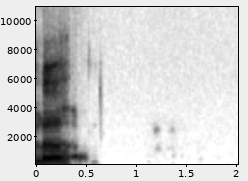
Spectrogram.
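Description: A man's voice trailing off in a hesitant 'uh', then about a second and a half of silence.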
